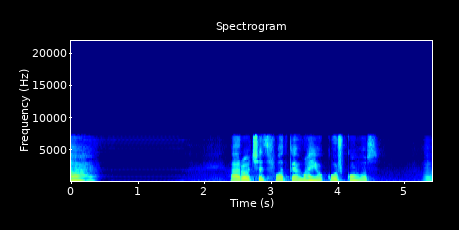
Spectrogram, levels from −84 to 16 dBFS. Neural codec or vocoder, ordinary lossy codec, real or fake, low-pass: codec, 16 kHz, about 1 kbps, DyCAST, with the encoder's durations; AAC, 48 kbps; fake; 7.2 kHz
